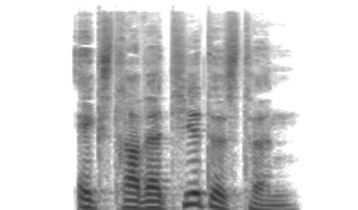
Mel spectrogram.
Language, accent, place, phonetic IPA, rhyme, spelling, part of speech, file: German, Germany, Berlin, [ˌɛkstʁavɛʁˈtiːɐ̯təstn̩], -iːɐ̯təstn̩, extravertiertesten, adjective, De-extravertiertesten.ogg
- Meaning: 1. superlative degree of extravertiert 2. inflection of extravertiert: strong genitive masculine/neuter singular superlative degree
